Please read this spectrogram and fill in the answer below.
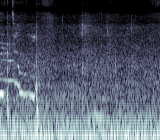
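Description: Steady low background rumble of a large store, with a faint, short high-pitched voice sound in the first half second that glides downward, like a child's call.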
